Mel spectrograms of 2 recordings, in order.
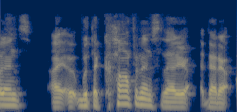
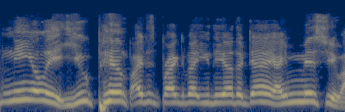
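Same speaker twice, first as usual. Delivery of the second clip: much higher, delighted shout-out; excited greeting; 10 semitones higher, slower than usual. Real, not acted. Guest greeting a friend watching live, delighted and higher.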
